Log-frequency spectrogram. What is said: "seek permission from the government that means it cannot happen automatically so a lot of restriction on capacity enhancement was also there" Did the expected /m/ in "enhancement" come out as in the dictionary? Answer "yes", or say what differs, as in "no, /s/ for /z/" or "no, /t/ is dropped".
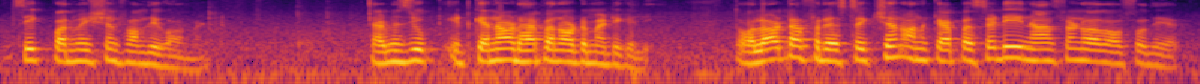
no, /m/ is dropped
